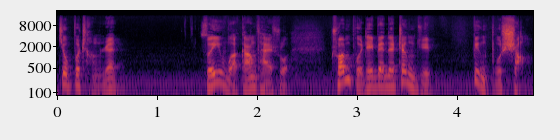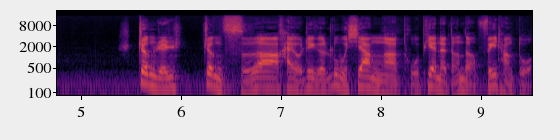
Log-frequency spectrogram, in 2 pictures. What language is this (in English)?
Chinese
